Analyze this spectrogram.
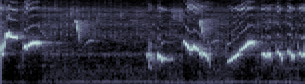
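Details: White-rumped shama (murai batu) singing in the morning, a song said to set other shamas singing; loud slurred whistles swooping up and down, with sharp high downstrokes and a quick stuttered run of notes near the end over a low steady hum.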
